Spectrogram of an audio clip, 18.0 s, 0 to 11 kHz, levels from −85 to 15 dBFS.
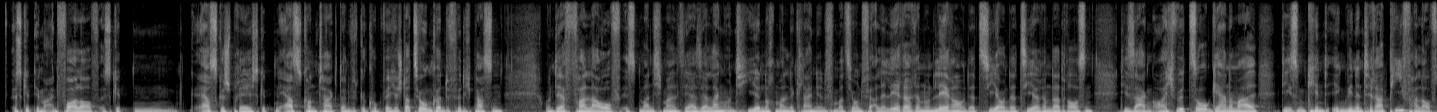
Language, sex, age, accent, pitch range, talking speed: German, male, 40-59, German, 115-140 Hz, 200 wpm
